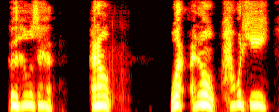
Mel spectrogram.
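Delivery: high-pitched, halting disbelief; retold bafflement. Runner hears a stranger use his name, acted bafflement. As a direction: replay being baffled, stumbling over questions. Acting out confusion at being named.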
